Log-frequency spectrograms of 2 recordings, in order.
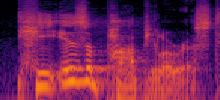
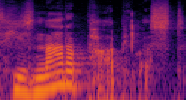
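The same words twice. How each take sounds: First: "is" lifted high in "He is a popularist"; stress on IS. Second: "not" set against "is", raised pitch; stress on NOT. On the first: Adviser concedes to his colleague, stressing "is" before "popularist". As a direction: punch "is", then say "popularist" with the extra "ar". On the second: Adviser rejects his own correction, stressing "not" before "populist". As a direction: stress "not", then say "populist" in three syllables. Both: Retold or imitated. Contrasts the two words.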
